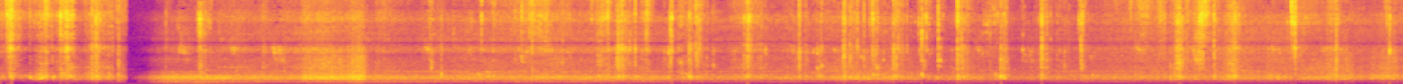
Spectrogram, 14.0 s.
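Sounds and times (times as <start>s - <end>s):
chewing crunchy seeds: 4.8s - 14.0s.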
